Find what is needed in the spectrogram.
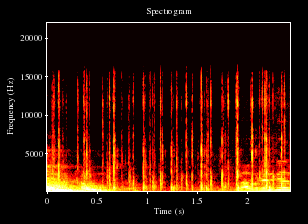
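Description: A man's voice falling in pitch, then scattered hand claps from a small group of people for about the last second and a half.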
